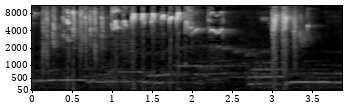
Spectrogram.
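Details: Crimson sunbird song used to prompt a reluctant, quiet sunbird to sing, with fast, high-pitched rattling trills and thin whistled notes, a short pause, then another brief high burst, with a faint low drone behind.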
